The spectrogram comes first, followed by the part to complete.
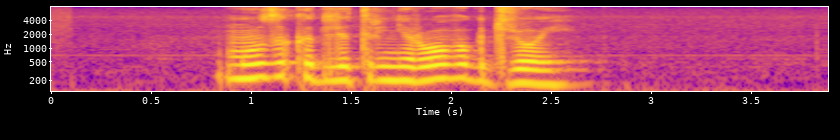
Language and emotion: Russian, neutral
